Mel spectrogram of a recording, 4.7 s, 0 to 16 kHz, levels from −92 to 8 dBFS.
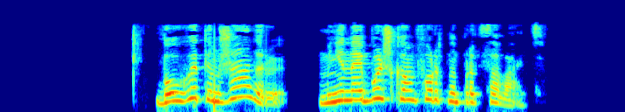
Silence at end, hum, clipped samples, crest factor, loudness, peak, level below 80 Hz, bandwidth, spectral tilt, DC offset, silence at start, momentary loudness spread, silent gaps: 0.65 s; none; under 0.1%; 18 dB; -18 LUFS; -2 dBFS; -54 dBFS; 8 kHz; -4 dB/octave; under 0.1%; 1 s; 15 LU; 2.16-2.38 s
